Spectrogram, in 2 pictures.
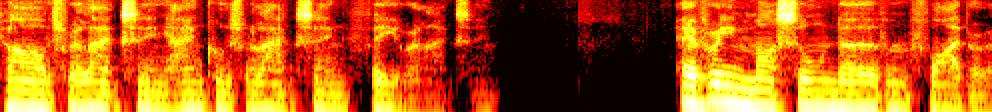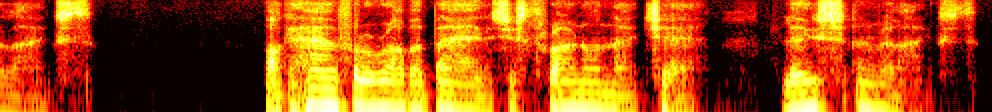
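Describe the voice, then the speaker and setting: A man leading a guided hypnosis relaxation, speaking slowly and soothingly and letting his words trail off softly. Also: mid-range voice, steady tone, breathy edge. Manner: slow, soothing, drawn-out phrasing with soft trailing words.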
